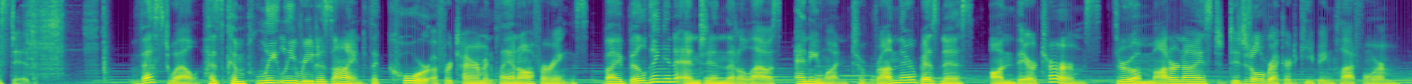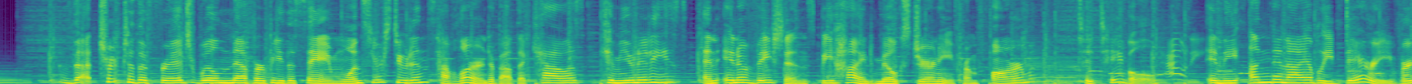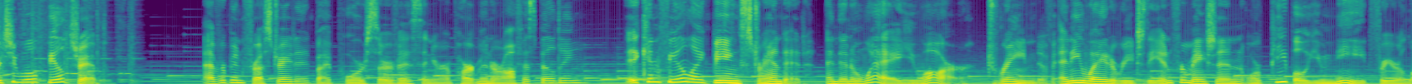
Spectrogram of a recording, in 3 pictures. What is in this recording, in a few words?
english american narration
